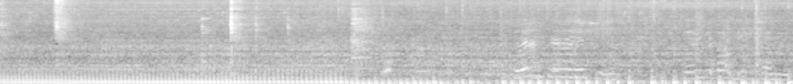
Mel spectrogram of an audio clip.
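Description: A motor scooter approaches and draws near.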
